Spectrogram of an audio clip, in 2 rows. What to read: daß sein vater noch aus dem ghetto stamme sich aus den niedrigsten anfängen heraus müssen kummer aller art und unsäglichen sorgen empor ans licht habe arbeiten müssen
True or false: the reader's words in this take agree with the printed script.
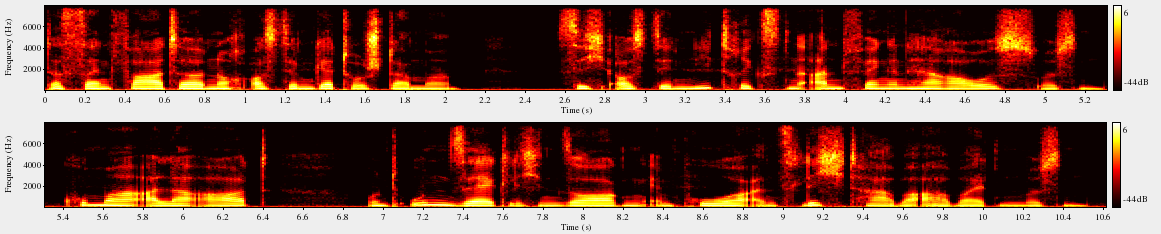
true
